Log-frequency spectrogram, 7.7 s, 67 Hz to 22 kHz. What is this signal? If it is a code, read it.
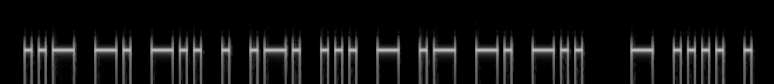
Morse code, heard as a keyed tone, about 17 wpm, 700 Hz. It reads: UNDERSTAND THE
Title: Sentences from Top 1200 Words 17wpm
